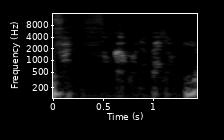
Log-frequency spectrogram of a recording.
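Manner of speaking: breathy, hushed whisper under the breath. Retelling what he whispers while going upstairs to bed: imitating him whispering. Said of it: "I hear him whispering".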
